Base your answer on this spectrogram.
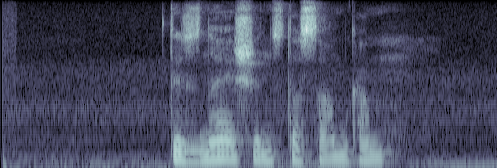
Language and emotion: Russian, neutral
